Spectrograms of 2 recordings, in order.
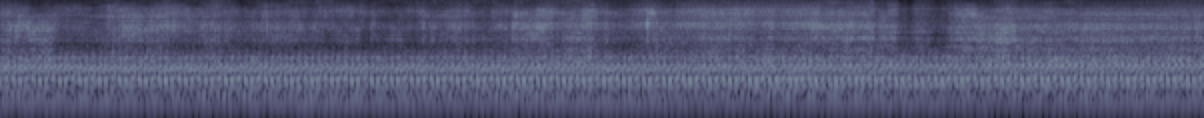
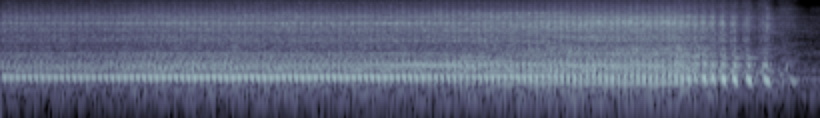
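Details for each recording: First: Long-stored air compressor powered up: motor drones at a steady pitch under a loud, constant hiss of escaping air. The tank drain valve underneath is open or missing a piece. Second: Long-stored air compressor, seized pump freeing up after hand-turning: steady mid-pitched hum with rapid even pulse about three beats a second, now running normally; oil level uncertain, so run only briefly.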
